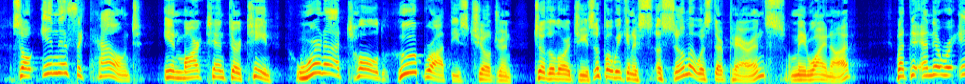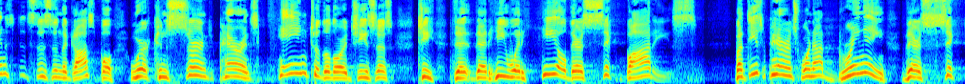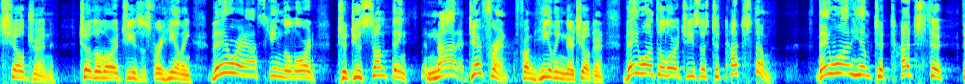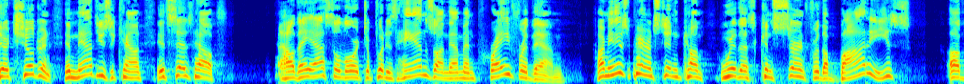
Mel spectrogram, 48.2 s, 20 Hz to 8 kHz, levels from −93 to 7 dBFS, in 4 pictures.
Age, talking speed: 60-79, 170 wpm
